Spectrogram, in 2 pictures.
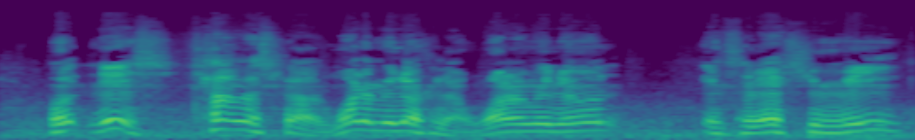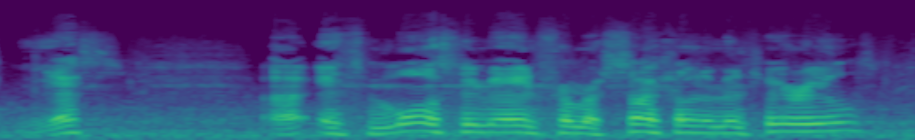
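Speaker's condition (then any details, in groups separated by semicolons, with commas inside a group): Mouth cancer surgery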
